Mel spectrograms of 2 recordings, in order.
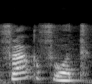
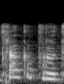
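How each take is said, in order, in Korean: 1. 이 단어는 F 소리로 시작합니다. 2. 이 단어는 P 소리로 시작합니다. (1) "F 발음 해주셔야 돼요" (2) "우리나라에는 F 발음이 없기 때문에 그냥 프랑크푸르트"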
